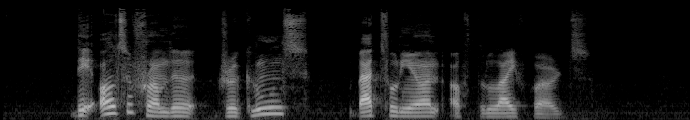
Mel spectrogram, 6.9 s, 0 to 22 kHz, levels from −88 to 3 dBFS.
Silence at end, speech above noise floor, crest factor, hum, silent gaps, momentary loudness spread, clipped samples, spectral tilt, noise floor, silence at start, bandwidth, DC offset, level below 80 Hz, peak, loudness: 1.05 s; 44 dB; 24 dB; none; none; 13 LU; under 0.1%; -5 dB/octave; -74 dBFS; 0.75 s; 16.5 kHz; under 0.1%; -72 dBFS; -8 dBFS; -30 LUFS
